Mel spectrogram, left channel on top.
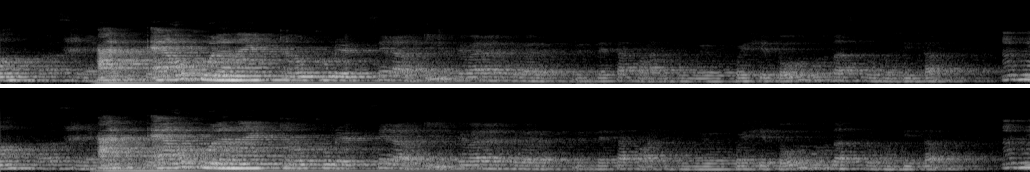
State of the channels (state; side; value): normal; both; correlation 0.60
